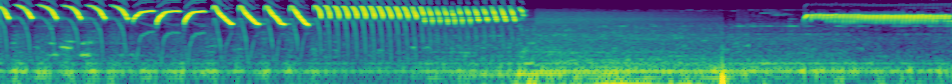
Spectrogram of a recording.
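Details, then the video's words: Canary song for prompting other canaries to sing: quick descending whistles run into a rapid rattling roll, then a pause with low rumble before a steady high trill resumes. "kenari gacor ROL PANJANG buat pancingan kenari agar bunyi"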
